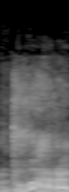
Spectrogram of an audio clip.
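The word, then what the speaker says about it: רוח: 그걸 히브리 발음으로 루하라 그러는데 성령의 바람이 불어서 날 시원하게 해 줘야 돼요.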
